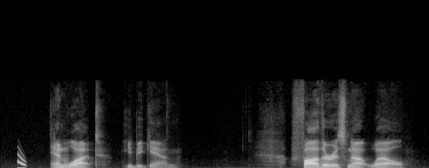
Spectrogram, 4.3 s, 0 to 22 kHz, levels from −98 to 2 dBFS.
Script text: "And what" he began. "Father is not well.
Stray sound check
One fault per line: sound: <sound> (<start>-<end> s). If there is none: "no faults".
sound: chirp (0.2-0.3 s)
